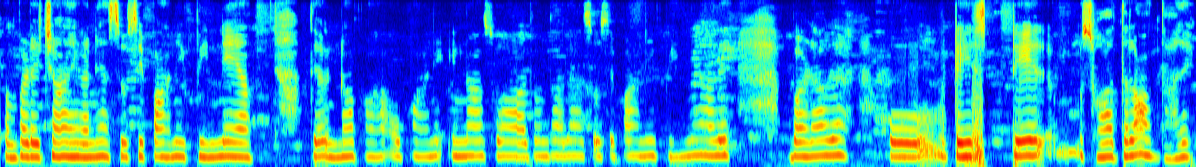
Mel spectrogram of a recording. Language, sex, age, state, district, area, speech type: Dogri, female, 18-30, Jammu and Kashmir, Reasi, rural, spontaneous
